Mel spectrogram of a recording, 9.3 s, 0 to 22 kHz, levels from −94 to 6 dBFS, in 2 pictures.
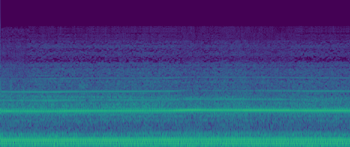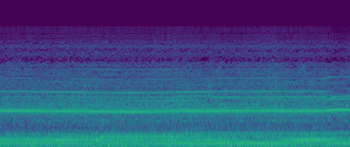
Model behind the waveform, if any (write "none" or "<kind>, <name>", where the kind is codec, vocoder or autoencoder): none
